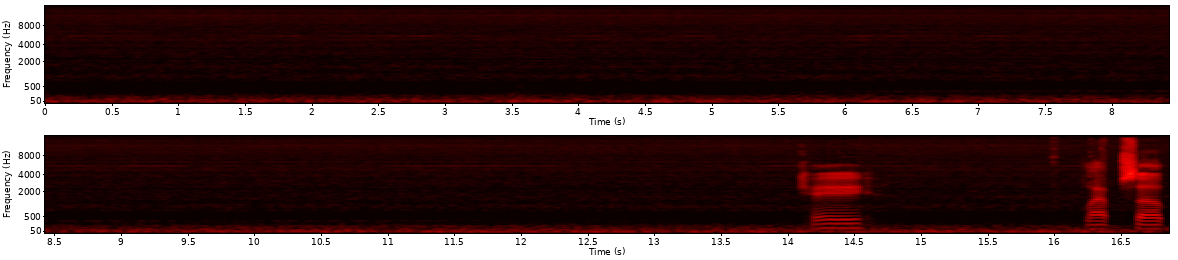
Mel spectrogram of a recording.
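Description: A jet engine rumbles low and steady.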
